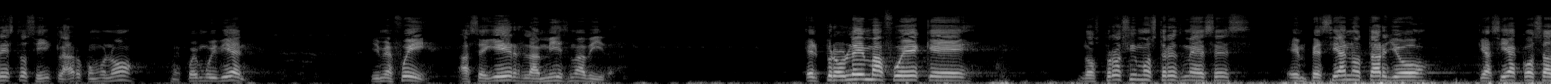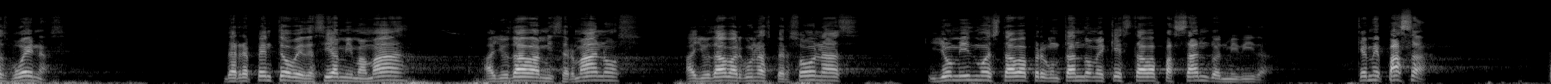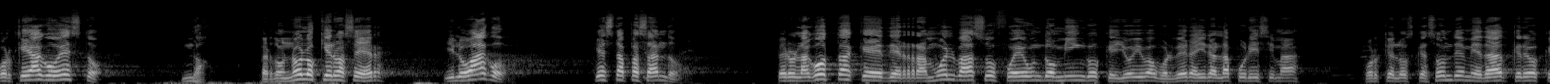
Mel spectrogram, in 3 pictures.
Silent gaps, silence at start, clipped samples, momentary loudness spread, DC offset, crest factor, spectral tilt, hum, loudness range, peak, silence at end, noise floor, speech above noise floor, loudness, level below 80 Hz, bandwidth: none; 0 s; under 0.1%; 16 LU; under 0.1%; 20 dB; -4 dB/octave; none; 7 LU; -6 dBFS; 0 s; -71 dBFS; 46 dB; -26 LUFS; -42 dBFS; 14 kHz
